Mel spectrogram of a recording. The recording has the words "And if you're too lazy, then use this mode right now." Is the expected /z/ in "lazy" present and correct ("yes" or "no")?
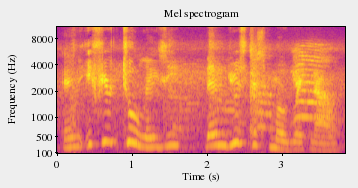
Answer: yes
